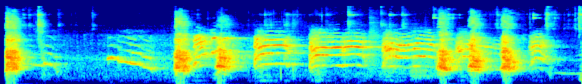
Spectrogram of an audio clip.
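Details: A Shiba Inu barks at another Shiba Inu on a video playing on screen, giving sharp barks mixed with drawn-out, wavering, yodel-like howls.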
